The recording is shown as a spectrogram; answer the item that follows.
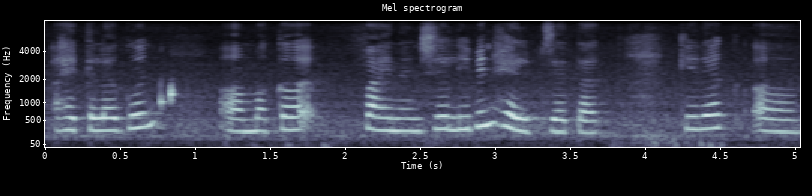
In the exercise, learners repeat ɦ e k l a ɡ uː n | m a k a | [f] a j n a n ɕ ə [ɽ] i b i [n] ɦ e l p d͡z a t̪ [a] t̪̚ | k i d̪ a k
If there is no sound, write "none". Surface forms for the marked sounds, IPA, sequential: f, l, n, a

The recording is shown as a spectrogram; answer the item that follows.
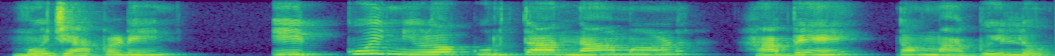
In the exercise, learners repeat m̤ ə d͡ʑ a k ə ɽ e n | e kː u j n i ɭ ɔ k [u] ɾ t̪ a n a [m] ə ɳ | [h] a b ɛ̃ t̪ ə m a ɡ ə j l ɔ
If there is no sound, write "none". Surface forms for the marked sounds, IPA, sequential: u, m, h

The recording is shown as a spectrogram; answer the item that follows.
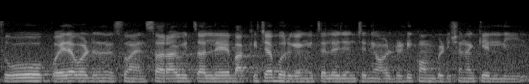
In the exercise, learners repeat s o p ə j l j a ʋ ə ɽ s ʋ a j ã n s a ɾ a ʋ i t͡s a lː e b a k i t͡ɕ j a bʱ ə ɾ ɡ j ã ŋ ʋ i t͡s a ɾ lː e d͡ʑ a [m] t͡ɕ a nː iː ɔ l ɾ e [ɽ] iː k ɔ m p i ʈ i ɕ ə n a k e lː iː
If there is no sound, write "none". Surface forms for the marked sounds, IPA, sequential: ɲ, ɽ

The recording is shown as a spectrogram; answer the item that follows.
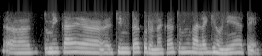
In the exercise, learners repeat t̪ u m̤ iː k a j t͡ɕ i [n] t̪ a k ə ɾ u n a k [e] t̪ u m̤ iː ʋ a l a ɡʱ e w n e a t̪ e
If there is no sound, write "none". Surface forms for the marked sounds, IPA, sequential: n, a

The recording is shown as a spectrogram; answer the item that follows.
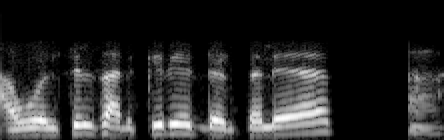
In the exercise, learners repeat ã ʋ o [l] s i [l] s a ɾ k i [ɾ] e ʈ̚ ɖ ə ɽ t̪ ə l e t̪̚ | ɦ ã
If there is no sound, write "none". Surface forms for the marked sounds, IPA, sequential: l, l, ɾ

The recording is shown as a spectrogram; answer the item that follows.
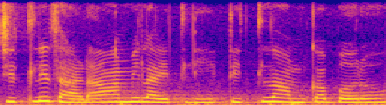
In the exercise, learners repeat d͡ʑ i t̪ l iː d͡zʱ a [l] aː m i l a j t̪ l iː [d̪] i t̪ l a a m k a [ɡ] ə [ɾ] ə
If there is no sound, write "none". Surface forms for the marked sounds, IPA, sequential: ɽ, t̪, b, ɾ

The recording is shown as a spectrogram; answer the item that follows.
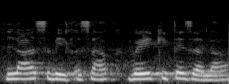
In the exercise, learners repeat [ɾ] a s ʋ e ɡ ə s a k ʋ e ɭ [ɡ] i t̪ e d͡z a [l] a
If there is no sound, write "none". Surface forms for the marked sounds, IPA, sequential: l, k, l

